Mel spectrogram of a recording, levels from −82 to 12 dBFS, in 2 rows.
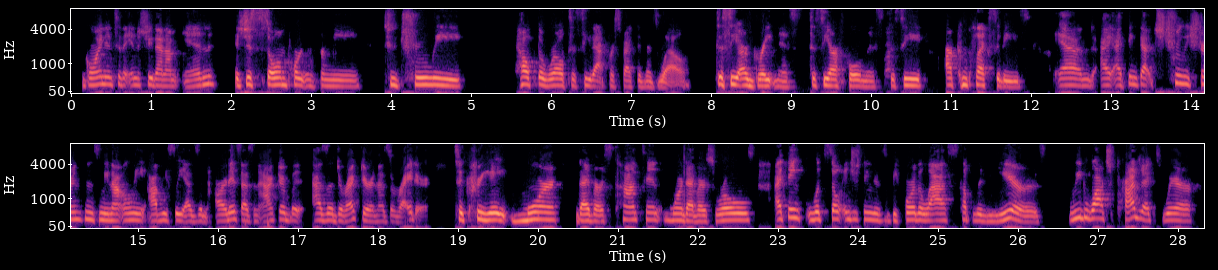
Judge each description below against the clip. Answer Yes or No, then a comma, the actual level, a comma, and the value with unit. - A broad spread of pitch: No, average, 2.9 semitones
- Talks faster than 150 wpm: Yes, average, 180 wpm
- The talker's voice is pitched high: Yes, high, 195 Hz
